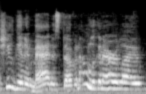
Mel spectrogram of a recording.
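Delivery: ordinary talk, nothing marked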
